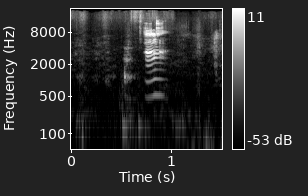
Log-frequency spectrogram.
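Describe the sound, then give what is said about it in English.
A brief, high-pitched puppy whimper, a single thin whining cry lasting under a second, with soft breathy sounds around it. “Oh, puppy.”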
